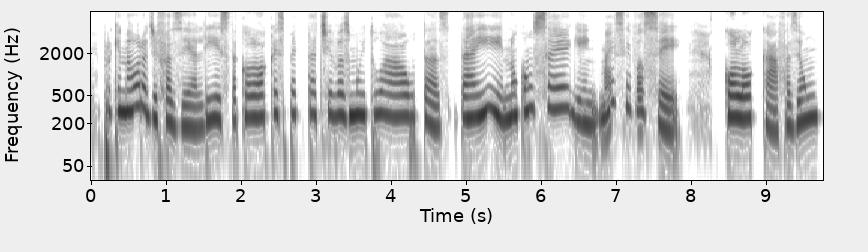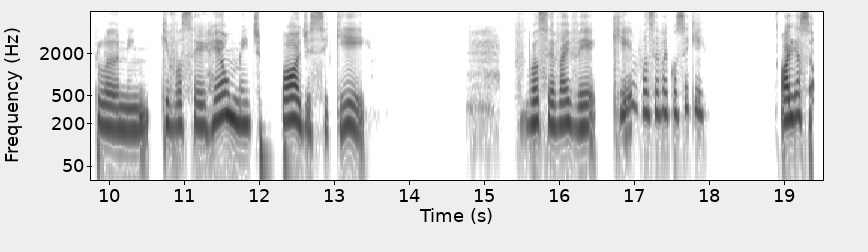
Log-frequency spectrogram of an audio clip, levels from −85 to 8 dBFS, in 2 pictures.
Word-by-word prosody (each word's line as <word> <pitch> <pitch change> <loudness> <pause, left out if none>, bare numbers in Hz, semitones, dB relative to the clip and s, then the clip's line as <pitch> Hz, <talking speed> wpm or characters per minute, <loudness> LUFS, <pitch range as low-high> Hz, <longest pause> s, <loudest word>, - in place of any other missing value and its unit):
Porque 300 +1 -3
na 300 +1 +7
hora 350 -4 +1
de 245 -2 +1
fazer 190 -5 -2
a 175 - -2
lista 220 +4 -2
coloca 255 +1 -1
expectativas 270 -1 -4
muito 270 +1 +4
altas, 255 -8 -3
daí 255 +2 +4
não 245 +3 +4
conseguem, 315 - -1
mas 290 +12 -1
se 345 - -7
você 160 - -3 0.6
colocar, 245 -9 +3
fazer 190 +5 -2
um 245 +2 +2
planning 170 -4 -1 0.2
que 210 - -1
você 195 +1 -4
realmente 210 +1 +2 0.2
pode 225 -7 +5
seguir 170 +5 -5 2.1
você 205 -1 0
vai 200 +2 +1
ver 180 -1 -2 0.2
que - - -3
você 285 -1 -3
vai 285 0 -4
conseguir. 285 0 -7 1.0
Olha 240 +4 +6
só! - - -4
245 Hz, 110 wpm, -23 LUFS, 195-275 Hz, 2.1 s, na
